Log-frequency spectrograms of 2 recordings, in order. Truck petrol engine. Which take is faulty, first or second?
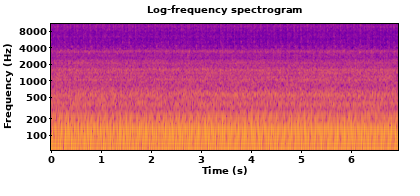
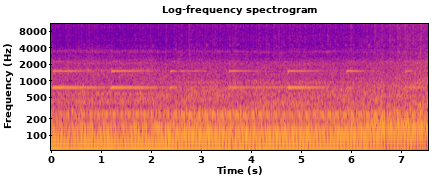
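first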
